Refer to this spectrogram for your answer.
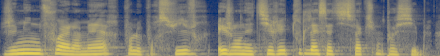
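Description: A shaken sea captain, as a woman reads him in a storybook reading. He stumbles and restarts, wary of the whale. The voice stays mellow and dark. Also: medium pitch, steady tone, natural voice. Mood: rattled. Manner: halting, stammering. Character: rattled English sea captain, one-armed, wary.

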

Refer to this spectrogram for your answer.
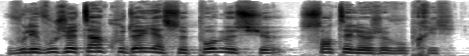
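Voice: mid-range voice, normal speed, lightly acted. Reader putting on a grumpy sea-mate guy, all sarcasm, firing questions one after another, audiobook. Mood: sarcastic. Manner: mocking, hammering rhetorical questions. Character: irate, sarcastic male ship's mate scolding a steward. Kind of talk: audiobook character reading.

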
